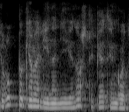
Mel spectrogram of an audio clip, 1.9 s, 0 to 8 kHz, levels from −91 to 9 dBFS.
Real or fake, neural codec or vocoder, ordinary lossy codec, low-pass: fake; codec, 16 kHz, 4 kbps, X-Codec, WavLM features, trained on Multilingual LibriSpeech; none; none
